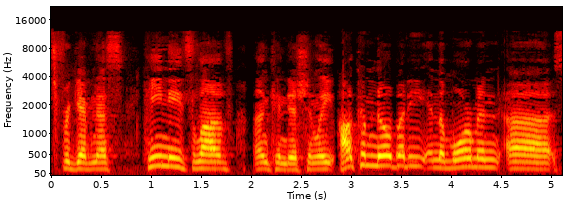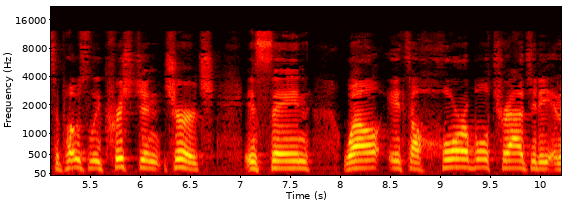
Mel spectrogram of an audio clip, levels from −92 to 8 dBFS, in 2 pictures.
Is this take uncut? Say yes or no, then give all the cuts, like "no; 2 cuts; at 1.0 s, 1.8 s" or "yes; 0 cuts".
no; 1 cut; at 2.8 s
